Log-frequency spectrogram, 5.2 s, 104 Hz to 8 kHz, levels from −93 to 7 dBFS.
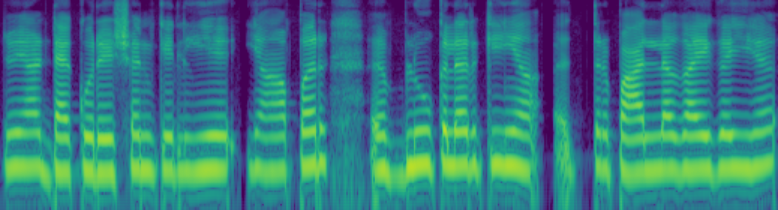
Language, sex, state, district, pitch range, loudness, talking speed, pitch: Hindi, female, Chhattisgarh, Sukma, 240-255 Hz, -14 LUFS, 185 wpm, 245 Hz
